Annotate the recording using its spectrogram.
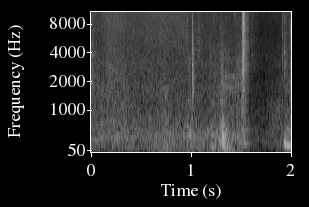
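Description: Steady faint hiss, then a faint click about a second in and a sharper click half a second later as the latch of a boat's side storage-compartment hatch is released.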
